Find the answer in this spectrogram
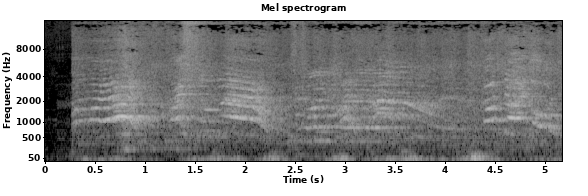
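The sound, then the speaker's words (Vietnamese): Children's voices chatter and squeal continuously at the Kidland high-quality indoor children's play area, a reverberant indoor space, with overlapping high-pitched calls and a busy, bustling background of play and occasional thumps. “Thưa quý vị và các bạn, hiện tôi đang có mặt tại khu vui chơi trẻ em liên hoàn trong nhà chất lượng cao Kidland.”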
